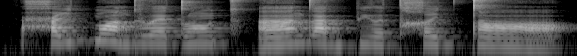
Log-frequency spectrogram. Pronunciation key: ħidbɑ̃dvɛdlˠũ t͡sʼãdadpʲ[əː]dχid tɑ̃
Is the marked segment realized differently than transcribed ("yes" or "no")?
no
